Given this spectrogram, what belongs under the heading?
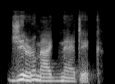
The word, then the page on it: gyromagnetic: Indian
